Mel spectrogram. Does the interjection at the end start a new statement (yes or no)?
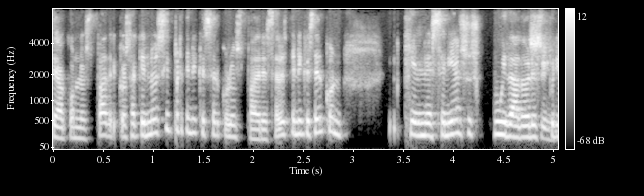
yes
